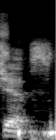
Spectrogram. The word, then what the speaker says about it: gif: GIFs? Is it gifs or gifs, guys? – It's gifs, like peanut butter.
